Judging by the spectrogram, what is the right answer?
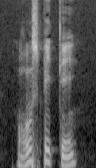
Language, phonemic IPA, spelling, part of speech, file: French, /ʁus.pe.te/, rouspéter, verb, Fr-rouspéter.ogg
- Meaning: to grumble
